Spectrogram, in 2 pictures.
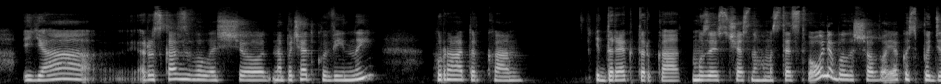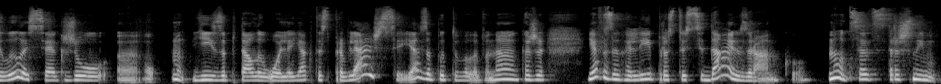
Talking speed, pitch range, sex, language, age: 120 wpm, 190-235 Hz, female, Ukrainian, 20-39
